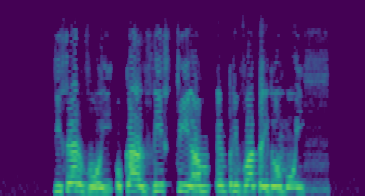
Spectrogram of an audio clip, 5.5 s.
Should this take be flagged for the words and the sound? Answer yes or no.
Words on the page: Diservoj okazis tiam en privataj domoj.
no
